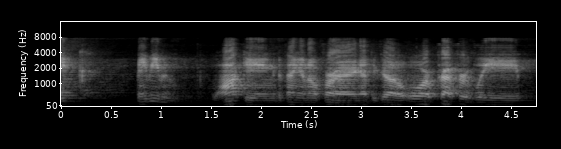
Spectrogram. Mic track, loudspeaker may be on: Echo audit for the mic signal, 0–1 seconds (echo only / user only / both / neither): echo only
